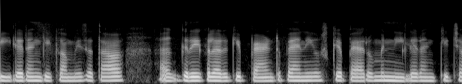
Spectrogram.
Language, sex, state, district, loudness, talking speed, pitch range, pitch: Hindi, female, Chhattisgarh, Sukma, -13 LUFS, 235 wpm, 170-180 Hz, 175 Hz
